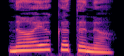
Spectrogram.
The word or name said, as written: ನಾಯಿಕೆತನ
